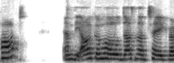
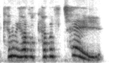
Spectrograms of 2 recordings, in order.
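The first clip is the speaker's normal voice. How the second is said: "tea" as "tay", higher and softer, British; mock British accent; 5 semitones higher, 5 dB quieter than usual. Shown as a demonstration. British version of asking for tea, higher and softer. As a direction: say "Can we have a cup of tea?" the British way. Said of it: "And in Britain, it's like".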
